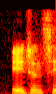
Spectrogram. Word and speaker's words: agency: How many syllables? Agency. 3, stresses in the first syllable.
